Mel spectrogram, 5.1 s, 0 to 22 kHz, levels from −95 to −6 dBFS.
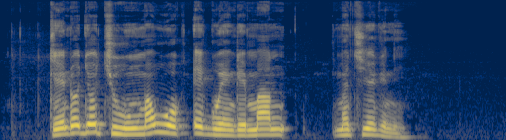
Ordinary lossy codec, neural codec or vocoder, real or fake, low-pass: none; none; real; none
